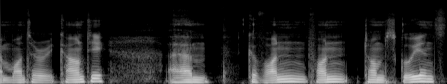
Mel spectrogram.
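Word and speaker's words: Skujiņš: Und am nächsten Tag, Entschuldigung, am nächsten Tag war es dann Etappe Nummer 3 natürlich, die gewonnen wurde von, wie spricht man denn aus? Skujens? – Tom Skujens, ja.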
